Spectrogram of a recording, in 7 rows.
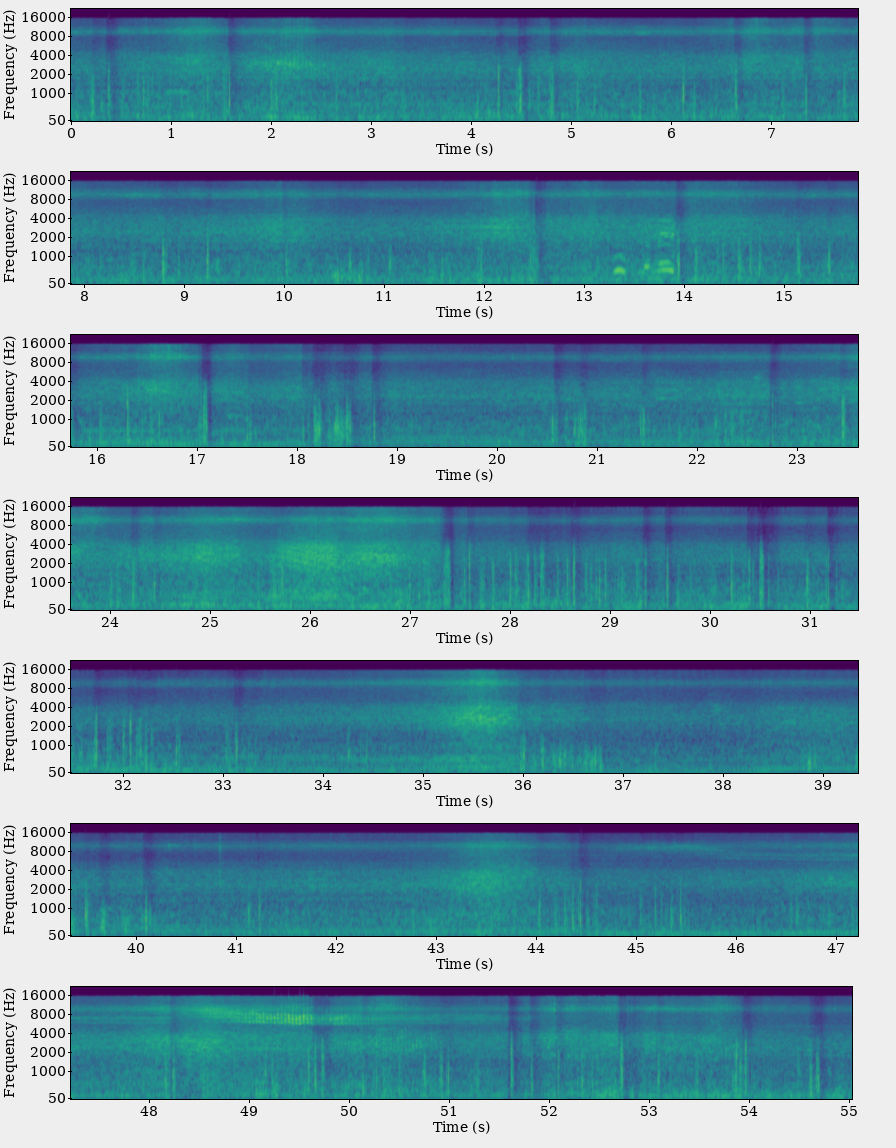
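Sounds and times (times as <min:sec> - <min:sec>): wind buffeting microphone: 0:00.0 - 0:55.0
motorcycle engine running: 0:35.7 - 0:55.0.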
